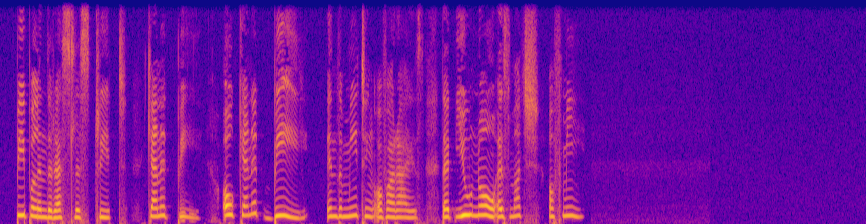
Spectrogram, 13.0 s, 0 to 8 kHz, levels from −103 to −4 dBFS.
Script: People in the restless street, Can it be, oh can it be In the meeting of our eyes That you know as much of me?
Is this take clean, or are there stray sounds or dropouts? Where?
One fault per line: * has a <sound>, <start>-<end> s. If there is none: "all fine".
all fine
